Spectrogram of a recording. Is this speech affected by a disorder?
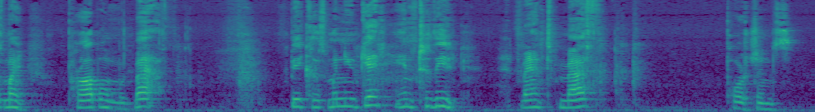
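Yes: cerebral palsy.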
